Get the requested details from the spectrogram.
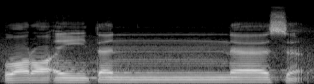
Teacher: نون مشدد ہے، اس کو 1 الف اس میں غنہ کریں گے، اور اس کے بعد الف مدہ، اس کو 1 الف کی مقدار کھینچ کر پڑھیں گے، باقی کسی حرکت کو نہیں کھینچنا۔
